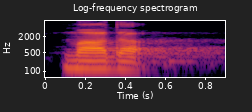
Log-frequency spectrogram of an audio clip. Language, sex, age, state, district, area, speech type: Manipuri, male, 18-30, Manipur, Kakching, rural, read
